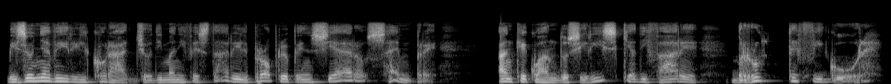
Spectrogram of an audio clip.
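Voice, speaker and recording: A man narrating a fairy tale in an expressive, lilting storytelling manner. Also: medium pitch, slow, creaky, breathy edge. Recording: dull recording with long reverb.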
